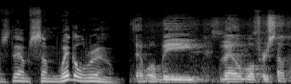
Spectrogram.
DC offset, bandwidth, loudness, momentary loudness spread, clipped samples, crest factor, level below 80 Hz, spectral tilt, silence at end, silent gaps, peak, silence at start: under 0.1%; 15 kHz; -20 LUFS; 7 LU; under 0.1%; 16 dB; -58 dBFS; -4.5 dB/octave; 0 s; none; -4 dBFS; 0 s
